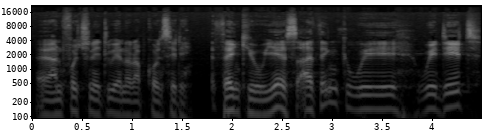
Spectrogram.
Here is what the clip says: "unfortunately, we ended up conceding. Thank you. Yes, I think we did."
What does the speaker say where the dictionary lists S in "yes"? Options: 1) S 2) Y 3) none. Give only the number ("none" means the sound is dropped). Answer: 1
